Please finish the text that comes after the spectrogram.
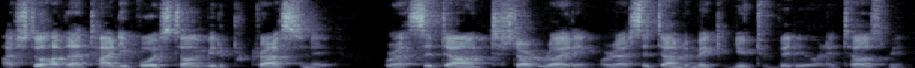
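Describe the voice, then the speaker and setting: A man's voice: lowish voice, level tone, fast, a little mellow. A young man giving earnest, direct self-improvement advice in a casual talk to the camera. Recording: echoey room.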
